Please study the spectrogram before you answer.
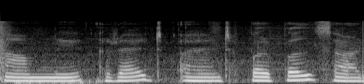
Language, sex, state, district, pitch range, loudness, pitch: Hindi, female, Chandigarh, Chandigarh, 160-180 Hz, -13 LUFS, 170 Hz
